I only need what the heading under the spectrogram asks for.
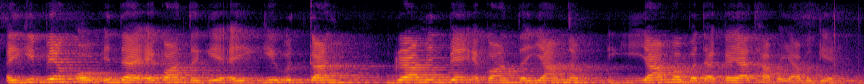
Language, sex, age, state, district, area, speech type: Manipuri, female, 18-30, Manipur, Kakching, rural, read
